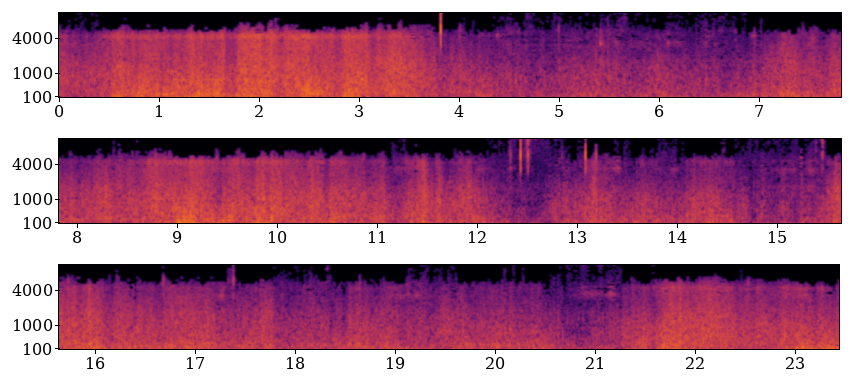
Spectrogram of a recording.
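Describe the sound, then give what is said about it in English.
Strong cold wind blasts straight into the microphone of someone heading north outdoors, a loud, steady roaring rumble that fills the whole stretch with gusty swells and no voices. “Yeah, I turned north again. I've got the wind square in my face. Straight down my neck.”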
